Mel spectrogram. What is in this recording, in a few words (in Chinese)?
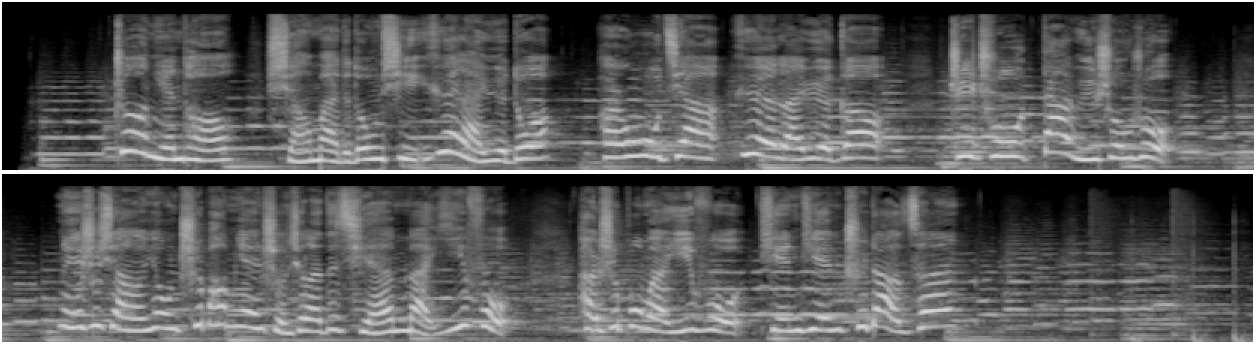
女; 飞碟说; 云商铺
